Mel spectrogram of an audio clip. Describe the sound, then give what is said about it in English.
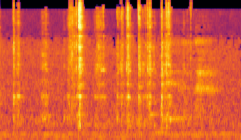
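Opening a giant jar of peanut butter makes a scatter of small clicks and light clinks, with one sharper click partway through, heard alone over a steady low hum. “This is me now opening the jar of peanut butter.”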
